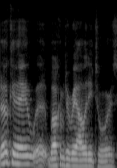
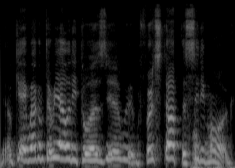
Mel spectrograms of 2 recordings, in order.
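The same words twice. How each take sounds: First: Said in the usual way. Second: Put-on high, brash New York tour guide accent, slowed on the first stop. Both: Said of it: "with a New York accent".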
